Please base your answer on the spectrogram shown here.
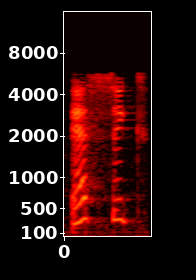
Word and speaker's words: Essig: Also hier haben wir ich, Essig, König. Okay? Also hier am Ende, das wird eher wie ein K ausgesprochen oder manchmal wie ein H, also wie du möchtest.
